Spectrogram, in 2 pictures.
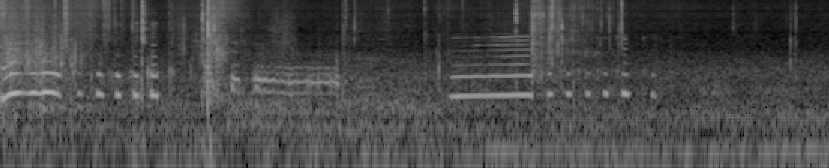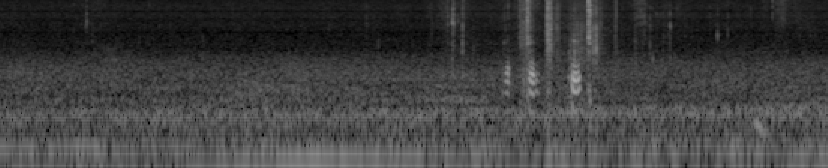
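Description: Chickens clucking and calling in a backyard in short bursts, fairly close, with quiet outdoor background between calls.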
